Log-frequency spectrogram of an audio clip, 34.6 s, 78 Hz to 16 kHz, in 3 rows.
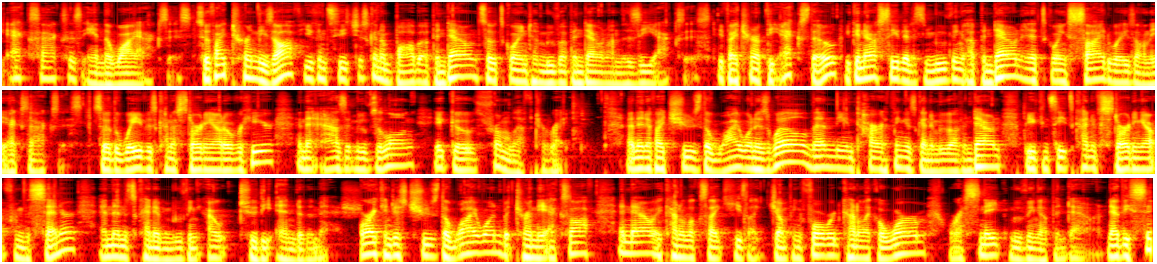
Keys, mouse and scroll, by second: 1.7 click, 2.1 click, 2.6-3.2 scroll down 2, 2.7-3.2 middle drag, 4.3-5.1 scroll up 2, 7.1 click, 7.4 click, 8.2-8.8 middle drag, 8.5-9.1 scroll up 1, 11.4 middle click, 11.8 space, 12.2-13.3 drag, 13.6 click, 15.1 click, 17.0 space, 17.6-18.6 middle drag, 18.6 click, 19.0-19.9 scroll down 1, 19.9 middle click, 20.9 middle click, 21.2-22.0 middle drag, 21.2-21.7 scroll up 1, 21.7 scroll up 1, 21.7 space, 22.5 click, 26.5 click, 26.9-27.3 scroll down 2, 27.1 space, 27.7 shift+middle click, 28.0 shift+middle click, 28.4 shift+middle click, 28.7-29.9 middle drag, 29.9 scroll down 1, 33.5 shift+middle click, 33.8 shift+middle click, 34.1 typing.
